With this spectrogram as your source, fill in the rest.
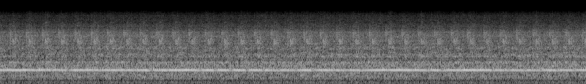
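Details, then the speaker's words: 2005 Chevy Tahoe 5.3 L LS, unrun for a long time, running after grounds thought to cause the no-spark fault were fixed: fast light ticking over a steady idle with a faint whine. Owner thinks lifters not yet pumped up. "okay yeah it's uh it's it's ticking like I just sent you video it's ticking I think I think it's just lifters though"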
